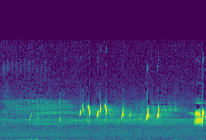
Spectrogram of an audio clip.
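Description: Common Chaffinch giving short, high, sharp chips at an uneven pace, ending in a brief louder burst, over a soft low rumble.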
